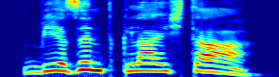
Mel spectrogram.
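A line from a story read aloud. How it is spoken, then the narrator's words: Calling out. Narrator (German): ruft Freitag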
